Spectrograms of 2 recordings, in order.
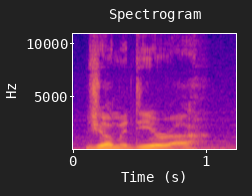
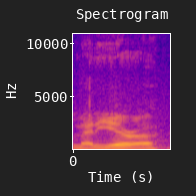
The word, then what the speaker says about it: Madureira: I think Joe Mad, his actual pronunciation from what I heard once was Joe Madureira. But the way it's spelled, I never heard it until that one time, so I always pronounced it Madureira.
